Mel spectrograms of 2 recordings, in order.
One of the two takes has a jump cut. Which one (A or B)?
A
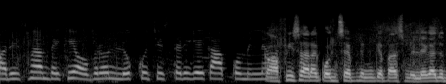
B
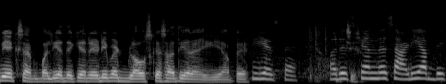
A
